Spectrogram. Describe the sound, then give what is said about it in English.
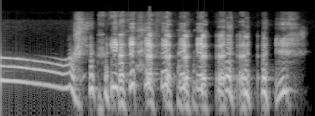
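A voice imitates the noise of an elephant on top of a staff as the staff hits the ground: a brief, steady trumpeting tone, immediately followed by a rapid burst of choppy vocal sounds, fairly loud. “So he drops the staff and as the staff hits the ground, the elephant on top of the staff makes a noise.”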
